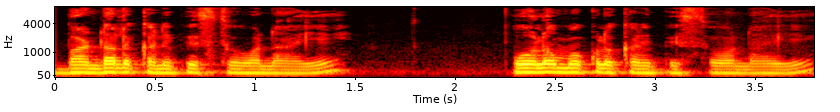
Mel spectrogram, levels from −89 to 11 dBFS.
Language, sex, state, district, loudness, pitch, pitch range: Telugu, male, Andhra Pradesh, Guntur, -17 LUFS, 125 Hz, 115-140 Hz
